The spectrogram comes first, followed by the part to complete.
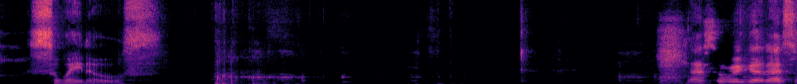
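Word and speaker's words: pseudos: So um I think the way you do it you got to put a P in front of the S. Nerdy Brew the P is silent. Suos, that's what we got.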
